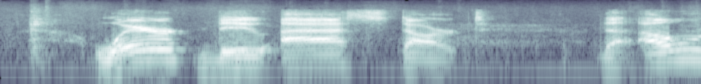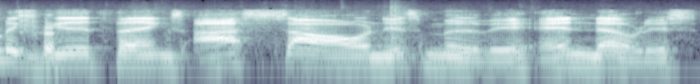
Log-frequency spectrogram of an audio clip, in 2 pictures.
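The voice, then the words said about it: Put-on accent reading aloud. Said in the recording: “I feel like I got to read this one in an accent. I'm sorry if I offend anybody. I will do my best.”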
